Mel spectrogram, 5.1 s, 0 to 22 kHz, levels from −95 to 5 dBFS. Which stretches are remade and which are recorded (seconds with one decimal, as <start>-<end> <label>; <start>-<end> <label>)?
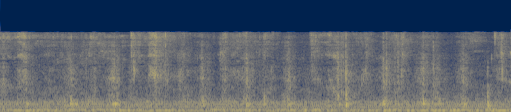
0.0-1.2 remade; 1.2-1.6 recorded; 1.6-4.0 remade; 4.0-5.1 recorded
